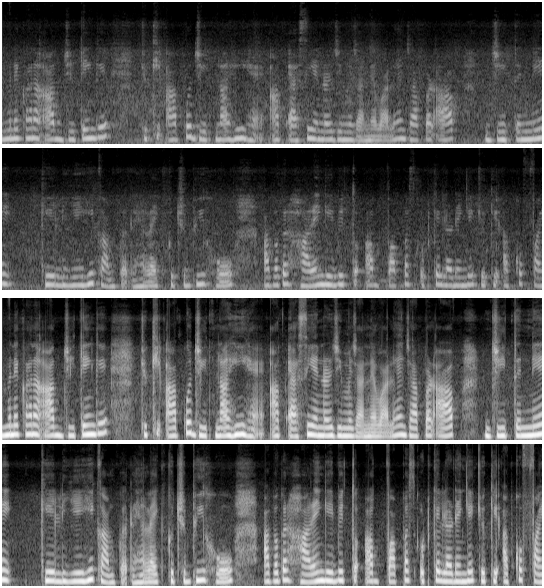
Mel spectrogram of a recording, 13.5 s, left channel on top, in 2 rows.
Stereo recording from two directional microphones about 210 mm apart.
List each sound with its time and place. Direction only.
0.1 s speech: 50° right (ahead or behind)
